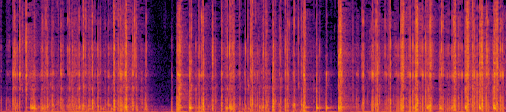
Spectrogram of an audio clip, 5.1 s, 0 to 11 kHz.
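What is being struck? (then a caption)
Small plastic bottle with plastic cap. Fingertips and nails rapidly tap and twist the white plastic cap on a small, hollow, mostly empty clear plastic bottle. The result is a fast, dense stream of sharp, bright clicks and scratchy rattles with a hollow tone around 430 Hz, pausing briefly near the middle before picking back up.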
